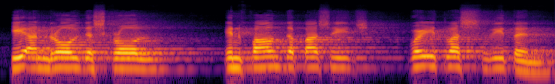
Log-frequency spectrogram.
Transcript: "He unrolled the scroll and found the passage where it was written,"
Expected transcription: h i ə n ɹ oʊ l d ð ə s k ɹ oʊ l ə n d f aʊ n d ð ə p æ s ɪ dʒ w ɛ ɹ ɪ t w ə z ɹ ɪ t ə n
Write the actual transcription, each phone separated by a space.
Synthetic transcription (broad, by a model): h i ə n ɹ oʊ l d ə s k ɹ oʊ l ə n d f aʊ n d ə p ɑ s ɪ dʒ w ɛ ɹ ɪ t w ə s ɹ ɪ t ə n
